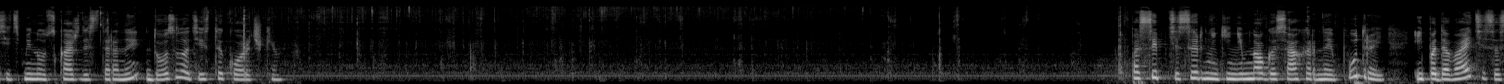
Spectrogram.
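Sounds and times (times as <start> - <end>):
faint steady hum: 0.0 - 15.0
pancakes sizzling in frying pan: 0.4 - 11.0.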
